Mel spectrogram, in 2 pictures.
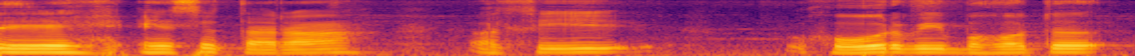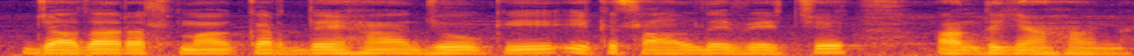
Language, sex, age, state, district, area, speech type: Punjabi, male, 30-45, Punjab, Jalandhar, urban, spontaneous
